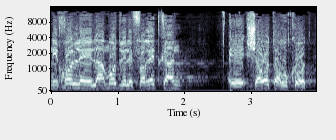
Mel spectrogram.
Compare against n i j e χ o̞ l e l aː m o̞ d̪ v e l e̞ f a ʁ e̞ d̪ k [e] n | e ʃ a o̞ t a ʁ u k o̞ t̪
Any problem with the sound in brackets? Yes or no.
yes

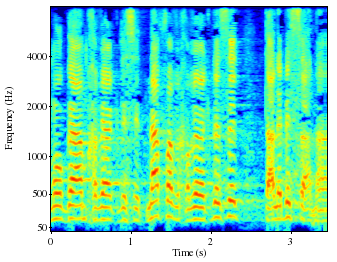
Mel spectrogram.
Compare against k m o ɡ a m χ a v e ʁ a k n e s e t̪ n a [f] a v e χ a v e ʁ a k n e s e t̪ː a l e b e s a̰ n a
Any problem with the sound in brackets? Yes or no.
no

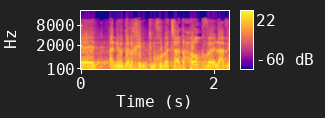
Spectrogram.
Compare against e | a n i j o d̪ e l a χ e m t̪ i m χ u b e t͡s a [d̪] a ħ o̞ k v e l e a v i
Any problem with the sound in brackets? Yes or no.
no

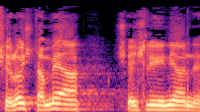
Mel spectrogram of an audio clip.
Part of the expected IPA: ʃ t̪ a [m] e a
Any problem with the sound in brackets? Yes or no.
no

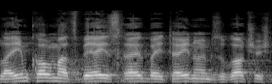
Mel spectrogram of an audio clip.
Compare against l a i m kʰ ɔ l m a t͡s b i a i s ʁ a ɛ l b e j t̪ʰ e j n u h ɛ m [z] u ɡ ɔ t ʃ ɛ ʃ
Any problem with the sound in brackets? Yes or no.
no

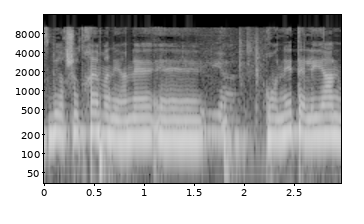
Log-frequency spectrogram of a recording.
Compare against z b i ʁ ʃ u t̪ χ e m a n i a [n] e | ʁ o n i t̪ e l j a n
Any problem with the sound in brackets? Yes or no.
no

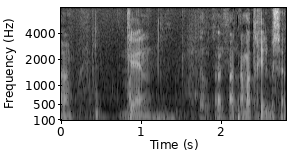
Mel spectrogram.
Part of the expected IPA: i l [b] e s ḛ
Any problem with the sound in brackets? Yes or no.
no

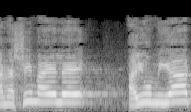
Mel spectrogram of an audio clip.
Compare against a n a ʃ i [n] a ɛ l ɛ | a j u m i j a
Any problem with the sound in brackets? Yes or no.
yes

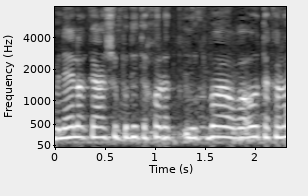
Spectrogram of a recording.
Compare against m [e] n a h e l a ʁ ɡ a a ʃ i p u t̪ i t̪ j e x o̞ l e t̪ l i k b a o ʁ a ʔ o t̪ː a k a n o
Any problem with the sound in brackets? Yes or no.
no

